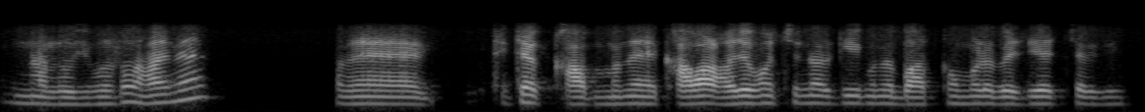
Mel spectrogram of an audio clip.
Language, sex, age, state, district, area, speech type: Bengali, male, 60+, West Bengal, Purba Bardhaman, rural, conversation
